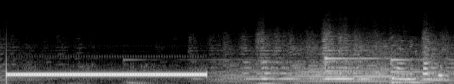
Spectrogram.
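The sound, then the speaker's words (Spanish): A loud, steady telephone dial tone holds for about two seconds while a call is placed to a doctor, then cuts off into a murky mix of tones and background noise as the call connects. “¿A quién eran la chocolata? Le llamamos. Escuchen.”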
